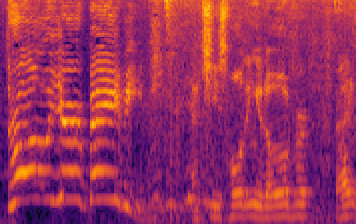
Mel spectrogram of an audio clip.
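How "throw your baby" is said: high, loud, slow shout upward; firemen yelling up. Acted. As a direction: bellow up to the lady on the roof. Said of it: "they're yelling up".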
